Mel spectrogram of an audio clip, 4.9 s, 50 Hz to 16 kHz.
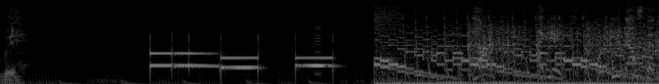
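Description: Three or four telephone keypad dialing tones beep in quick succession as 94.7 is dialed, each a steady two-pitched electronic tone, before a loud, dense wash of music and noise takes over.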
